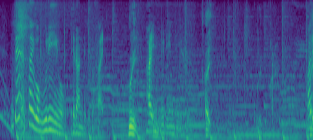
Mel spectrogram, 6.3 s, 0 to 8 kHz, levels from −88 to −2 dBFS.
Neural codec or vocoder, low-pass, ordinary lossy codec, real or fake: none; none; none; real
